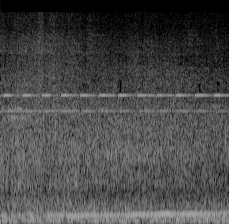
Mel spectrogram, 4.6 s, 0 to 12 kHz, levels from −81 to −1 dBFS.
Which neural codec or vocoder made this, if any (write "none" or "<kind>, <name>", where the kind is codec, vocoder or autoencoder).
none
